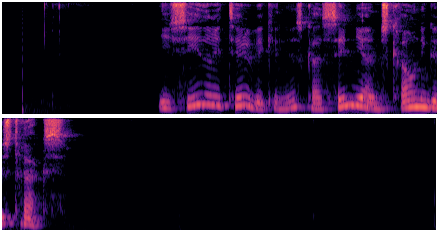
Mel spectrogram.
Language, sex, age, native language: Icelandic, female, 40-49, German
